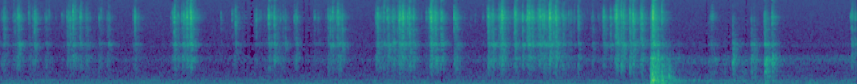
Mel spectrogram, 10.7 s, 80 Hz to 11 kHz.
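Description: A MoFang MF3RS M 2020 magnetic speedcube being turned very fast in a timed solve: quick runs of light clicking and rattling turns for about eight seconds. It ends in a single loud thump as the hands slap down on the timer to stop it, followed by a few more clicks.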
